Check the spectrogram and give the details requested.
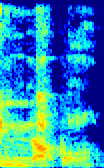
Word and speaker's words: knuckle: knuckles right and of course the K is silent all right when you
